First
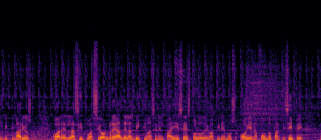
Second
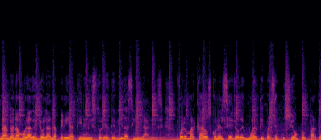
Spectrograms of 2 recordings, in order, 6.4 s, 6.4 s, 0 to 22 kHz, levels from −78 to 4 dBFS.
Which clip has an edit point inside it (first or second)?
first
